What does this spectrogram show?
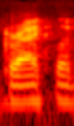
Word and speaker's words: Dracul: you that the actually the name Dracula um is a uh bit of a mispronunciation of dracul son of the Dracula okay which is of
